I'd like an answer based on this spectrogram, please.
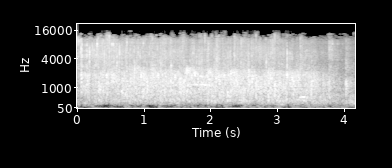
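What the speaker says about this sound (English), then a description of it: "Let's all give a round of applause." Sustained applause from an audience at an Indian American nurses association event in North Texas, dense and steady throughout before tapering slightly at the end.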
